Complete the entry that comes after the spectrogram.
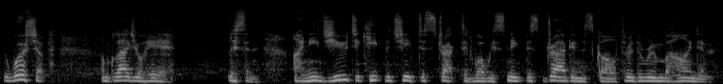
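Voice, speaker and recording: A good-natured young soldier in a fantasy game. The voice is very low for a woman and noticeably husky. The delivery is casual, earnest and a little sheepish. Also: steady tone, moderate pace, a little mellow. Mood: conspiratorial. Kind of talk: video game voice acting.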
